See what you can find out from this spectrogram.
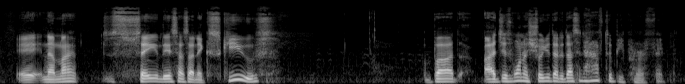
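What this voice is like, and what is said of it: Spanish-accented English. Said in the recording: “I might pronounce certain words in a different way because of my accent. ... Spanish is my mother tongue. And I speak Greek.”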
